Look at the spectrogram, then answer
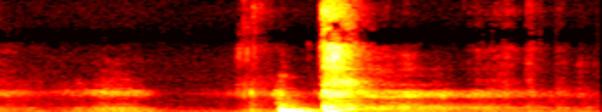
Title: Quiet sneezes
